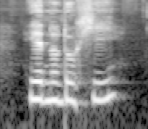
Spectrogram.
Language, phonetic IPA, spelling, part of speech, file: Czech, [ˈjɛdnoduxiː], jednoduchý, adjective, Cs-jednoduchý.ogg
- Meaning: 1. simple (not compound) 2. simple (easy to understand or do)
